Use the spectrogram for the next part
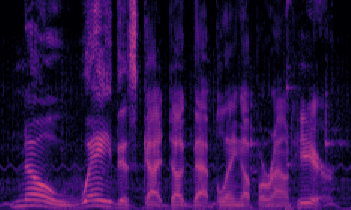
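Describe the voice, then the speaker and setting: Cool raccoon thief hero, wry game character, lively pitch, music under it. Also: male voice, unhurried. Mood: wry, confident. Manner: wry, laid-back. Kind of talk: animated video game dialogue.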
